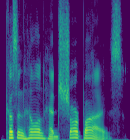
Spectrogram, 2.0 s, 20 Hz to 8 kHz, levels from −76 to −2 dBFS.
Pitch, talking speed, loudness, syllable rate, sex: 140 Hz, 155 wpm, -17 LUFS, 4.0 syllables/s, male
